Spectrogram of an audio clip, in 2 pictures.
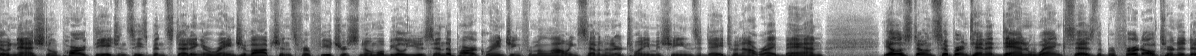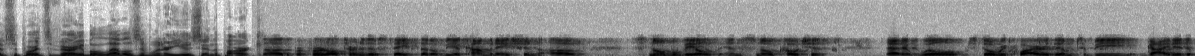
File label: wyoming radio news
